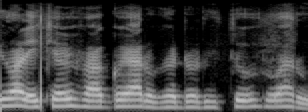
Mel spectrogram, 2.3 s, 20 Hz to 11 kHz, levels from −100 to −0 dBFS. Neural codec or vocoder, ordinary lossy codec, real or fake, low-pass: none; none; real; 9.9 kHz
